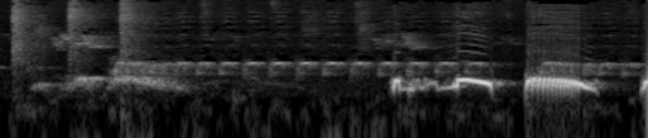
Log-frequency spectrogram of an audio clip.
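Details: Spotted dove (tekukur) coos played as a lure to make doves call: soft muffled coos under a steady high whining tone, then louder, harsher coo notes toward the end.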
